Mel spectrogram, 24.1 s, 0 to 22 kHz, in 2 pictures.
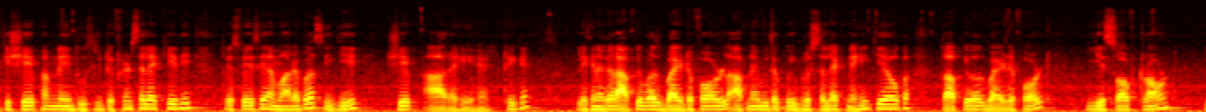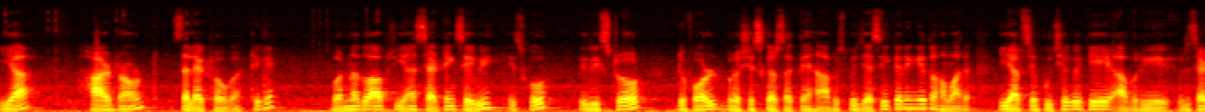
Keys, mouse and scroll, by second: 2.7 right click, 4.2-6.2 drag, 6.2 right click, 8.7 click, 12.5 right click, 13.2 click, 15.7 click, 20.8 click.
